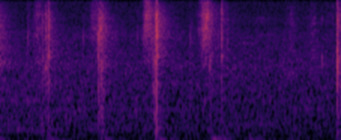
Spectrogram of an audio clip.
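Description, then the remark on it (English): A deck of tarot cards being shuffled, with a series of sharp, riffling bursts repeating roughly every half second against a quiet background. “I love the sound effects of you shuffling the cards.”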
